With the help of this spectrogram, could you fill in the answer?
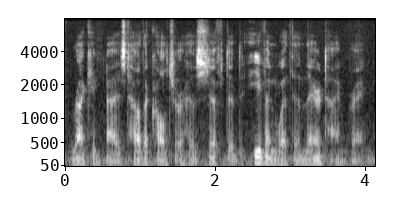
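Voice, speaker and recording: Audible room echo, with music playing in the background. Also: man. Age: 60s. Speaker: podcast host. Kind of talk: interview conversation.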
